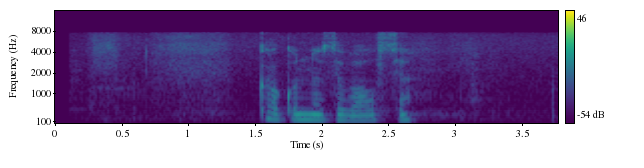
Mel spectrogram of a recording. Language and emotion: Russian, neutral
